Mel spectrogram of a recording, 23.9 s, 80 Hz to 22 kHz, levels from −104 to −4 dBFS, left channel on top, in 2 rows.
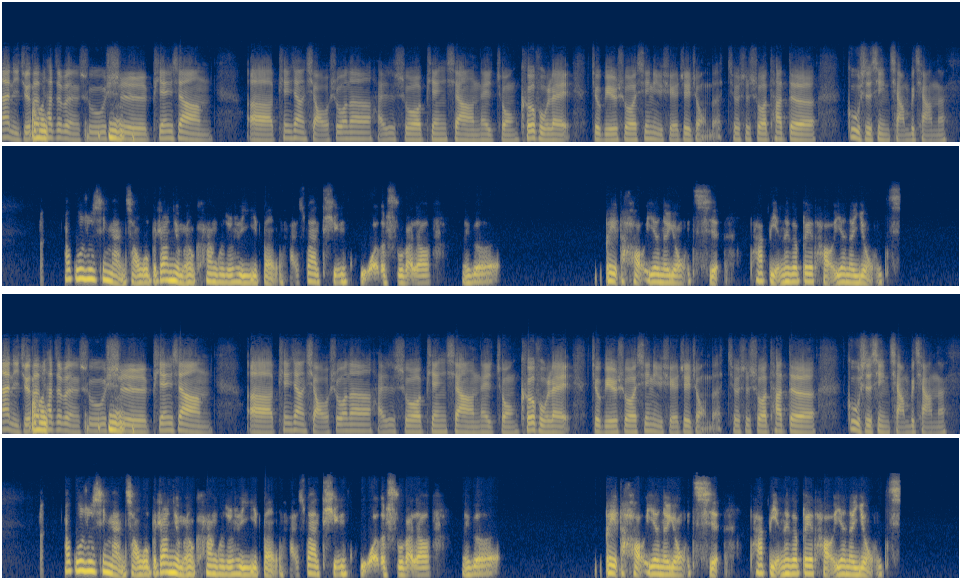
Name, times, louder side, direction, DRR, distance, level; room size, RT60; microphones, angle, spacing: voice 1, 0.0-2.6 3.1-11.8, right 2 dB, 25° right, 6.1 m, -35 dB
voice 2, 12.8-17.5 17.7-18.2 19.5-20.9 21.3-23.2, right 3 dB, 85° right, 1.2 m, -24 dB
head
